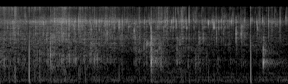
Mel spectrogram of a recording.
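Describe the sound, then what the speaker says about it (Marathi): Green chillies frying in oil in a pan, a dense close sizzle and crackle with small pops throughout, no talking. "तेलात सोडते आता मी मिरची"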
